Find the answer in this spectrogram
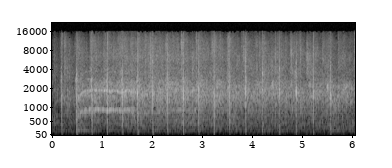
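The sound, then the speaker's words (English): An audience applauds to thank the team looking after the children, a steady wash of many hands clapping with sharp, evenly spaced claps standing out on top, sustained at moderate loudness throughout. “And so they probably can't hear us, but can we try to let them hear us by just giving them our thanks and gratitude for watching our kids?”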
